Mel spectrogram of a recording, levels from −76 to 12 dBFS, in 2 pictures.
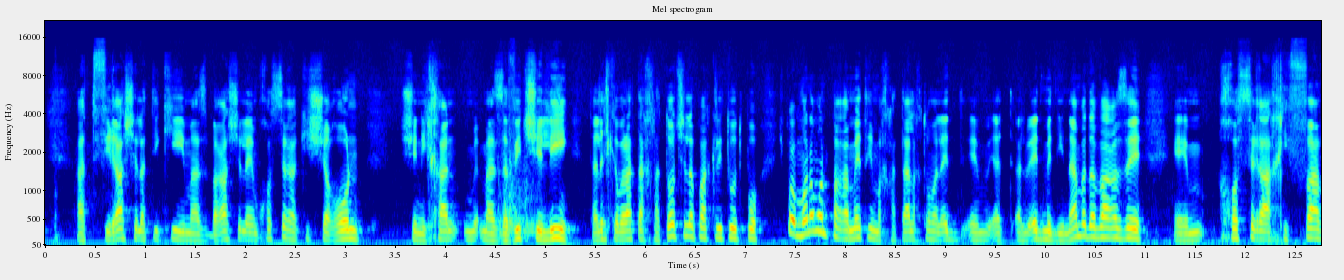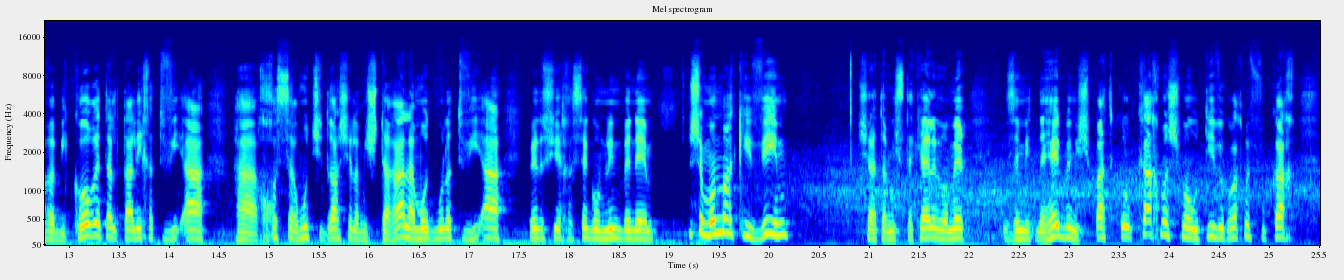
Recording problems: traffic noise; faint; throughout; 25 dB below the speech
hiss; faint; throughout; 30 dB below the speech

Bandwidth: 15.5 kHz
